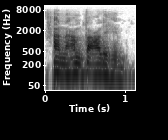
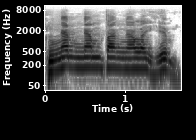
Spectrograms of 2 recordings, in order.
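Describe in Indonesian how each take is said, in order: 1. Kedua kata itu dimulai dengan vokal yang jelas. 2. Kedua kata itu dimulai dengan bunyi 'ng'. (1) "belajar Fatihah dengan huruf yang benar" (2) "nggak bisa bilang an'amta. Bisanya ngapa? Ngan ngamta"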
